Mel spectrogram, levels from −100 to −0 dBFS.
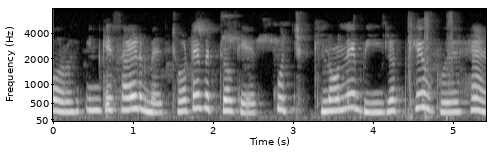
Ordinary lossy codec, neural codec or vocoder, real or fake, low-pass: none; none; real; 7.2 kHz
